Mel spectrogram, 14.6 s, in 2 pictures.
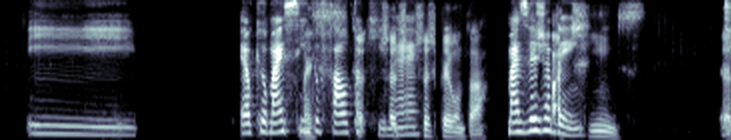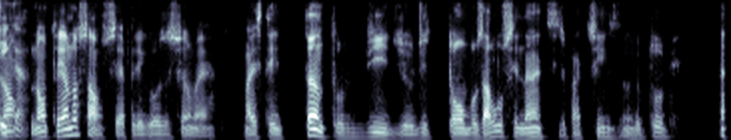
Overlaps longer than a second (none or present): present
